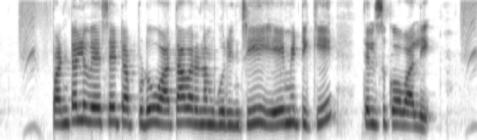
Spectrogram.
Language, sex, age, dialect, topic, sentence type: Telugu, female, 46-50, Southern, agriculture, question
